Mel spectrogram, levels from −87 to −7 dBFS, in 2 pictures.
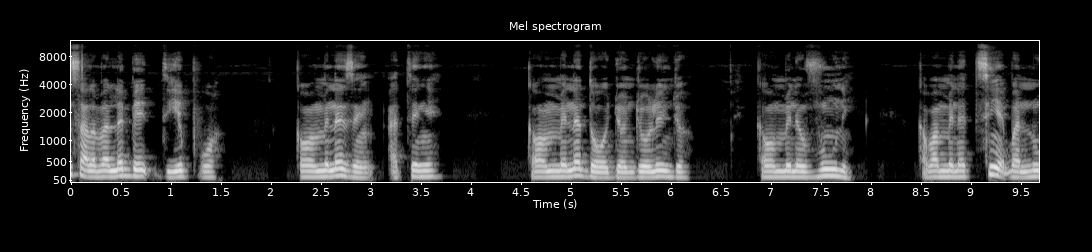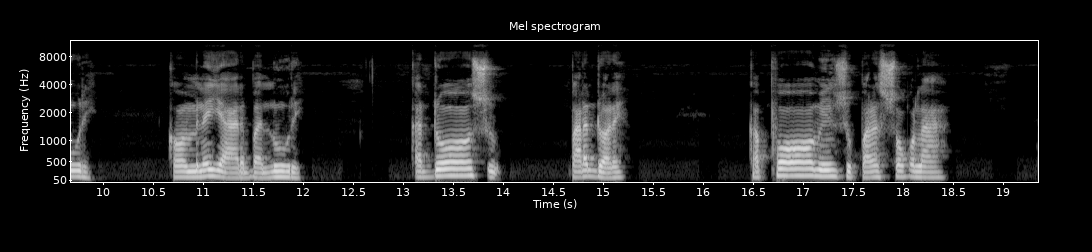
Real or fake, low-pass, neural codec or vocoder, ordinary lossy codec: real; 10.8 kHz; none; MP3, 96 kbps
